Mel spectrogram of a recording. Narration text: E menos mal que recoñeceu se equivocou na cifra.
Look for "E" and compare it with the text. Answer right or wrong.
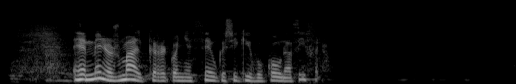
right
